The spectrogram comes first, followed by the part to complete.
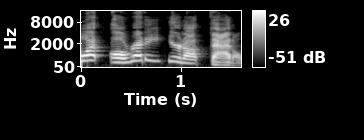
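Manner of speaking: acted cheeky, swooping quip. Fan retelling a scene where Thomas answers Edward, snarky Thomas impression. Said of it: "Thomas makes that snarky comment like".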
